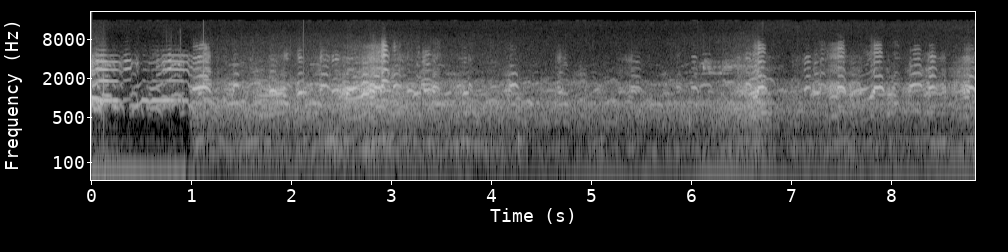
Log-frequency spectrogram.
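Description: A large flock of ducks quacks and chatters.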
